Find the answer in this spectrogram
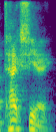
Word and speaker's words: Texier: out if if uh how do you pronounce his last name? Taya or uh uh Texier.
